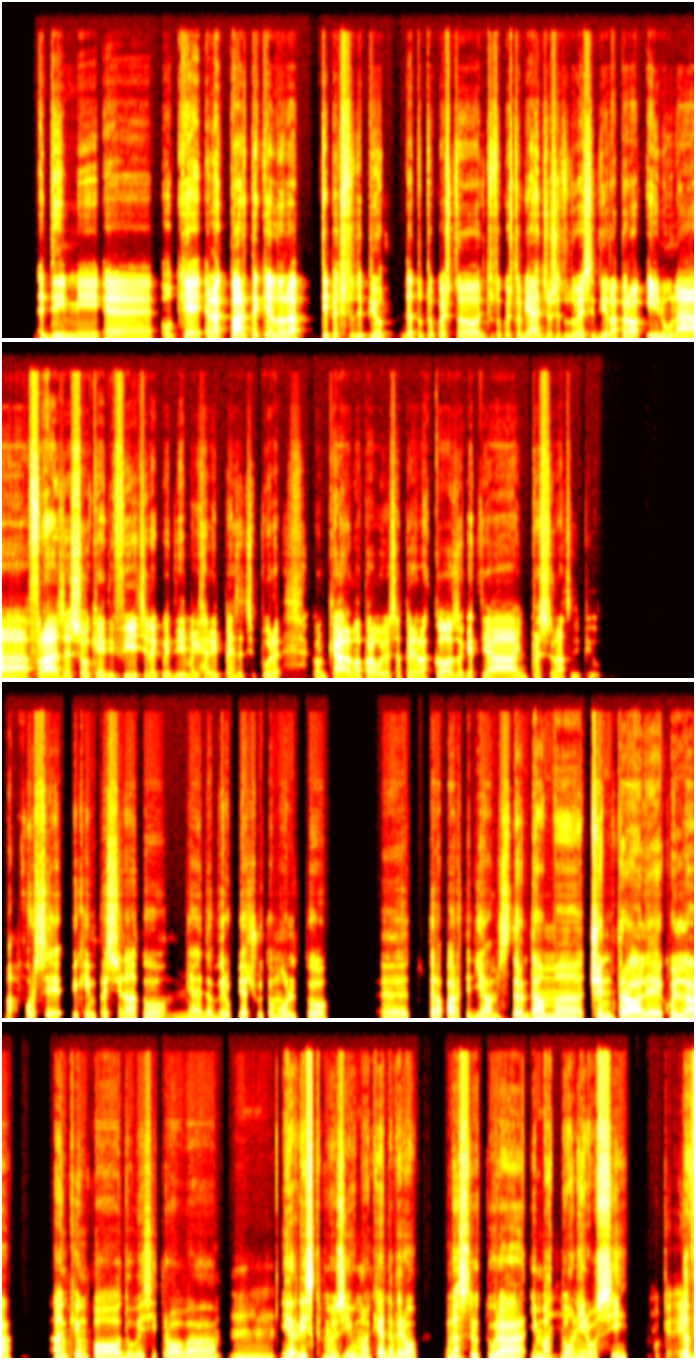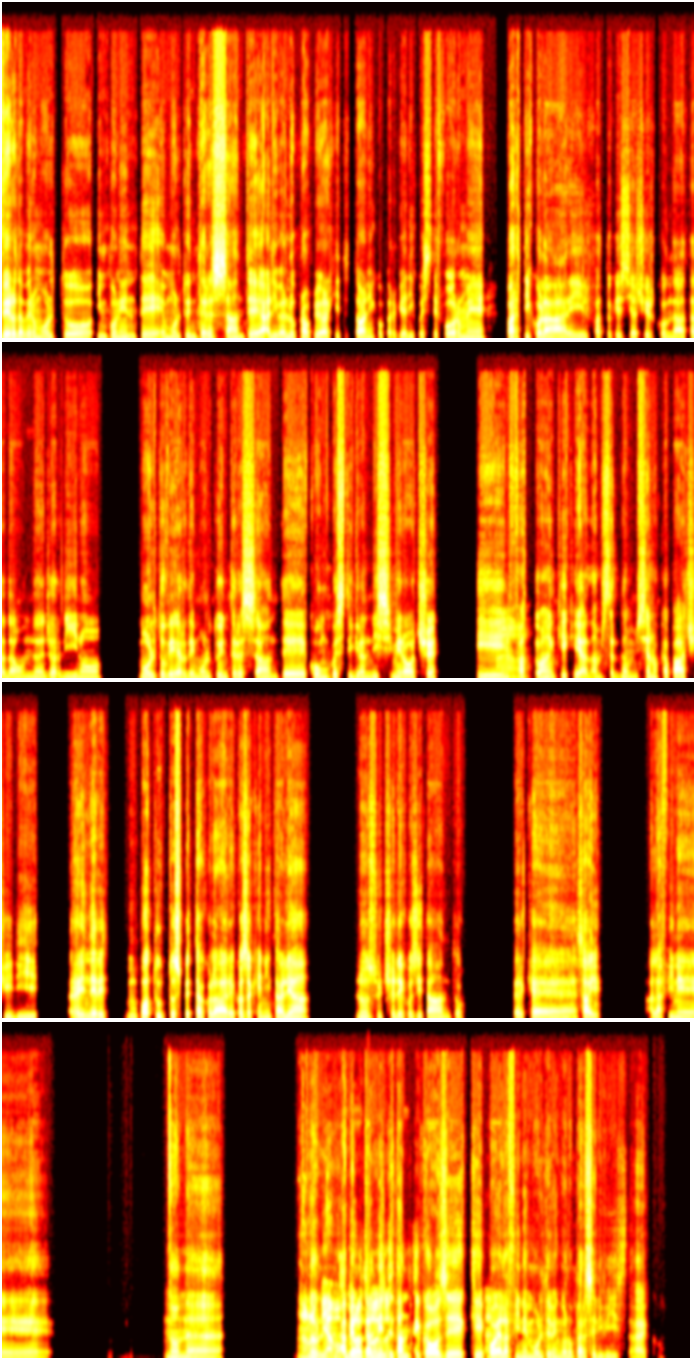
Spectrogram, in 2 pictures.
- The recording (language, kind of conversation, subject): Italian, podcast, Ti è mai capitato di perderti in una città straniera?
- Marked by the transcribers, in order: laughing while speaking: "magari"; "però" said as "paro"; "proprio" said as "propio"; tapping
